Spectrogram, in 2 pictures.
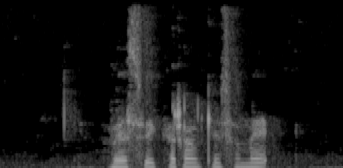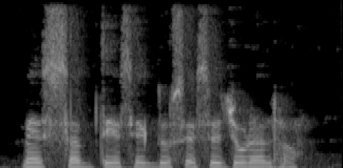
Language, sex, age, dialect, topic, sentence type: Bhojpuri, male, 18-24, Western, banking, statement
